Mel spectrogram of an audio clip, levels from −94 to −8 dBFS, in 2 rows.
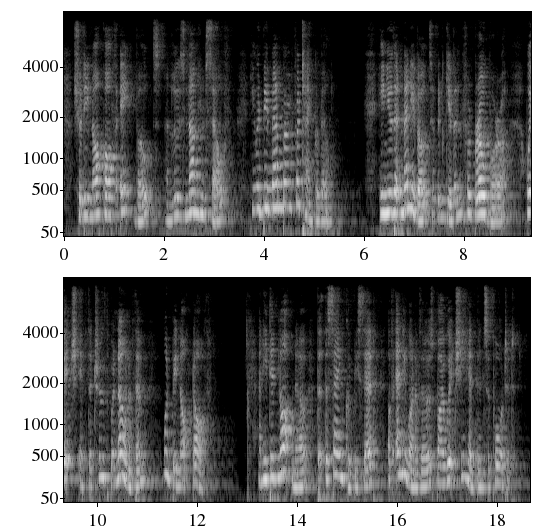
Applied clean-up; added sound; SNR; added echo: none; none; none; reverberation time 0.8 s.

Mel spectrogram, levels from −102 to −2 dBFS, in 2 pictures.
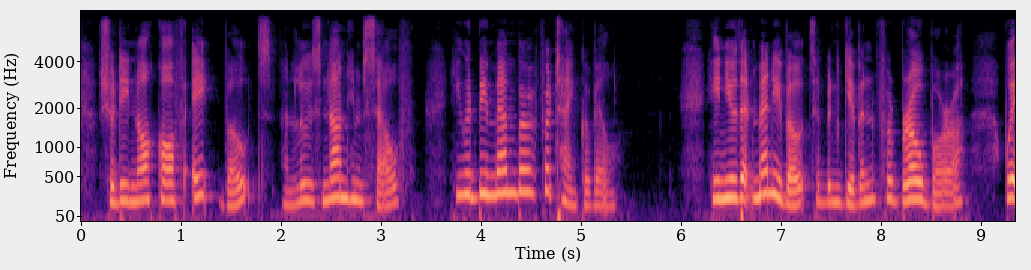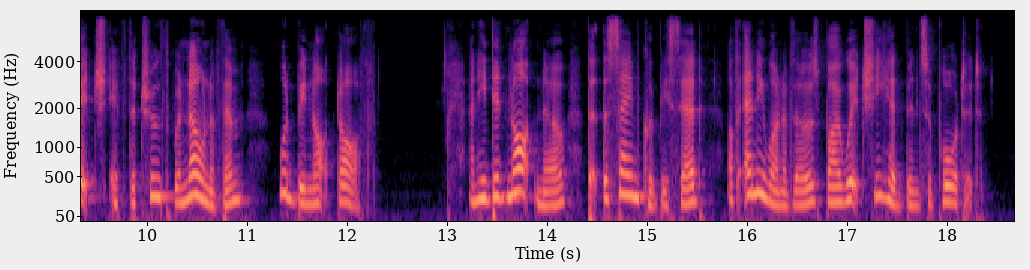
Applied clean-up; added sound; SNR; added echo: none; none; none; none.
